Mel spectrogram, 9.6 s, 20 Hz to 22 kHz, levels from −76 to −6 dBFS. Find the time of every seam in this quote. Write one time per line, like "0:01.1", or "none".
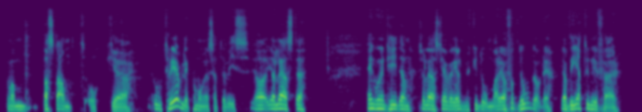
0:02.3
